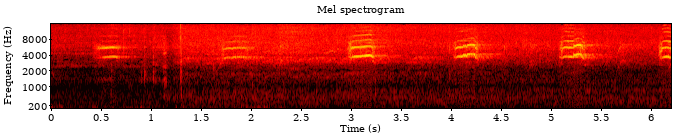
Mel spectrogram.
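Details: Glossy black cockatoo family with a fledgling feeding in casuarina trees near Bournda Nature Reserve, Bega Valley, 19 November 2022 at 5.30 pm; short, high, wheezy harmonic calls repeat about once a second over a quiet background.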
